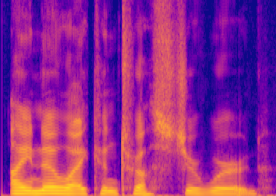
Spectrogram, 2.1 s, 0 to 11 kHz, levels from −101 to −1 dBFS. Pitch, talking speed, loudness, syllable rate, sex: 160 Hz, 200 wpm, -16 LUFS, 3.6 syllables/s, female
